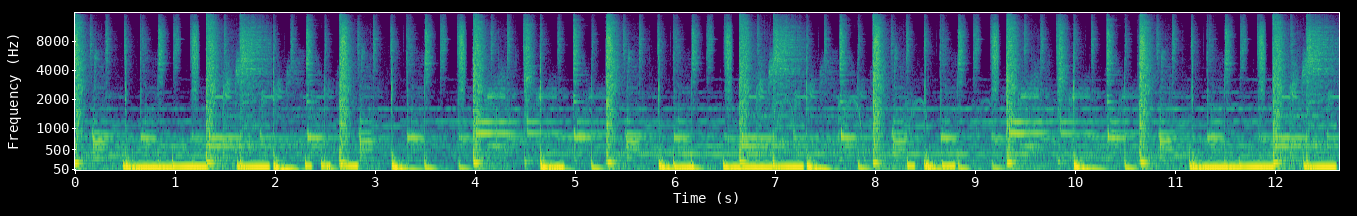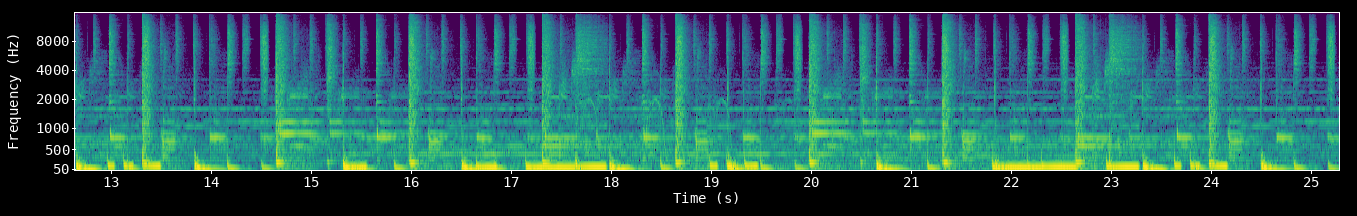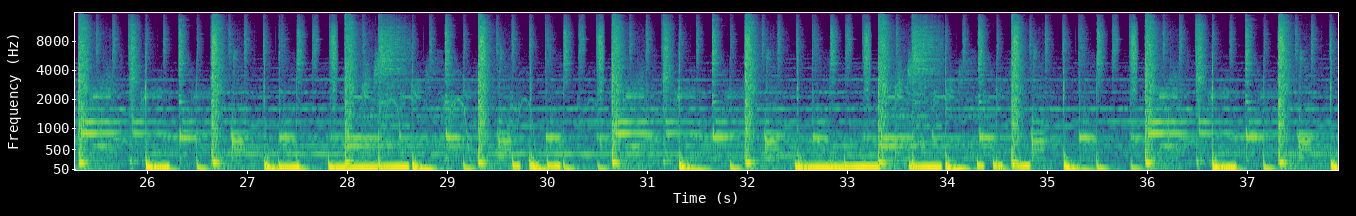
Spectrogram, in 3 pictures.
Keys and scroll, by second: 3.0 ctrl+w, 5.5 ctrl+t, 8.7 Return, 23.0 1, 26.8 1, 27.1 0, 27.7 Return, 33.8-35.3 typing, 36.8-37.9 typing.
